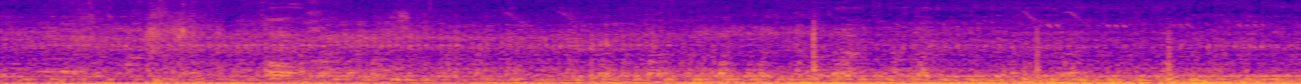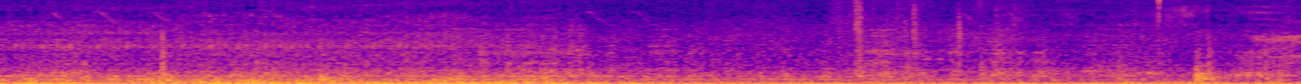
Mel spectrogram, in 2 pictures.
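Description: Engine and road rumble of a slow-moving vehicle, heard from on board. It swells louder in the middle, with a few light knocks near the end.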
